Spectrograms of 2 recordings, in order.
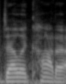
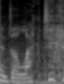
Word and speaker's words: delicata: see the damage okay I think it's pronounced delicata I had been pronouncing intellect touka and I don't I apparently didn't look at the syllables well enough but these are doing really nice delicata and over here that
